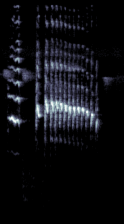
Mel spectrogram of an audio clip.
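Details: A Grey-cheeked bulbul sings harshly: a drawn-out wavering harmonic note, then a rapid string of about twelve rasping notes packed into just over a second, ending with a thin high whistle.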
